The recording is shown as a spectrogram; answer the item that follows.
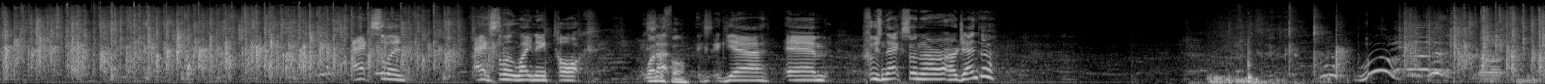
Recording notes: Live from The Station House. This is our first-ever live show! In front of an audience of real humans.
